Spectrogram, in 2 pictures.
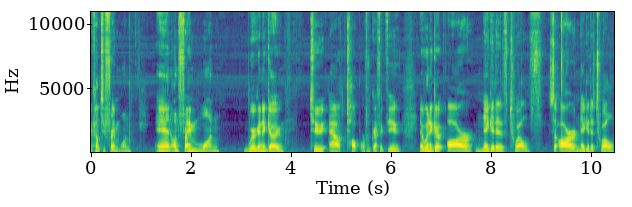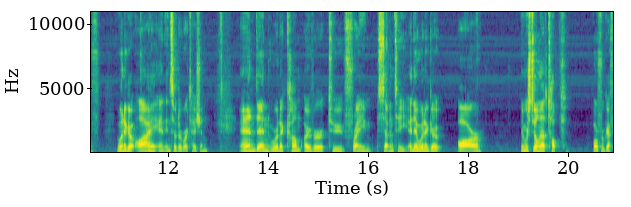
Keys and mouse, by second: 5.4 KP_7, 7.0 r, 11.2 i, 17.8 s.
